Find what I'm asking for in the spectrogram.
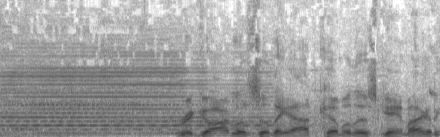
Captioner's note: buzzer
